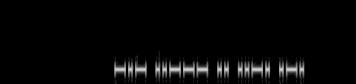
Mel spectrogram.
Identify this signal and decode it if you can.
Morse code, heard as a keyed tone, about 35 wpm, 700 Hz. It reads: K2IFR
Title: USA Call Signs - 5 Characters - Repeated 3x - 35wpm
